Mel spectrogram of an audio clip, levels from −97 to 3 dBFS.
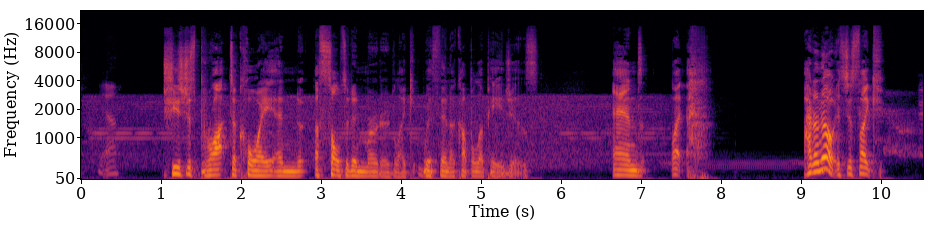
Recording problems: alarms or sirens; faint; throughout; 25 dB below the speech

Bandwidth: 15 kHz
